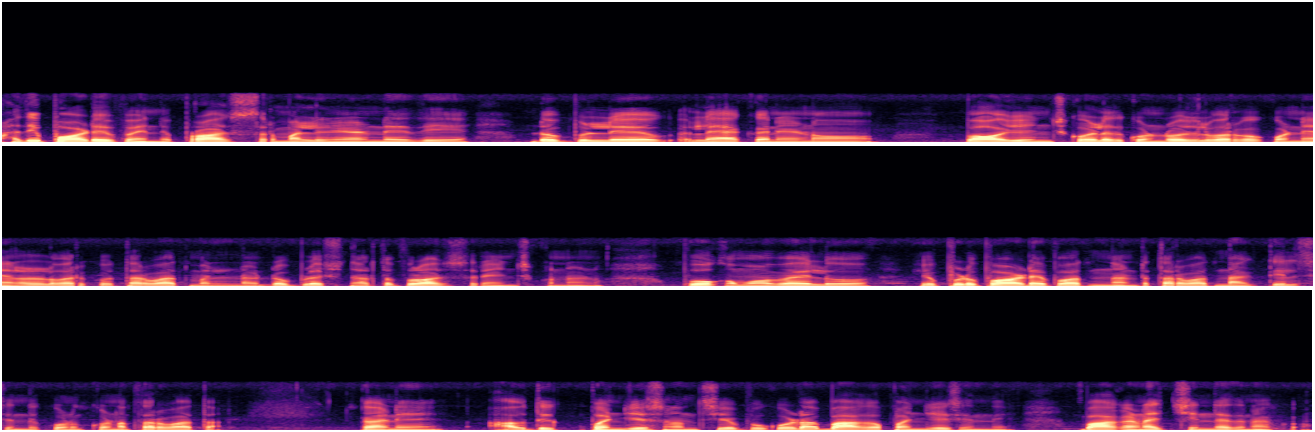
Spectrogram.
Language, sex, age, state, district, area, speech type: Telugu, male, 45-60, Andhra Pradesh, East Godavari, urban, spontaneous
